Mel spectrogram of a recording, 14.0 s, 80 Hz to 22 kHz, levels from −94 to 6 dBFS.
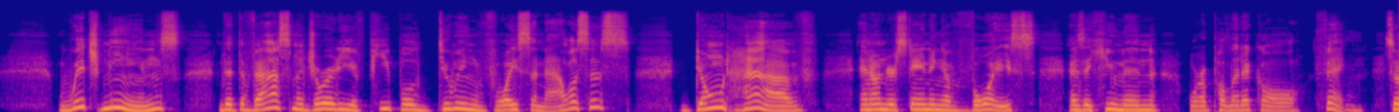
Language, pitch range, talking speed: English, 155-190 Hz, 105 wpm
